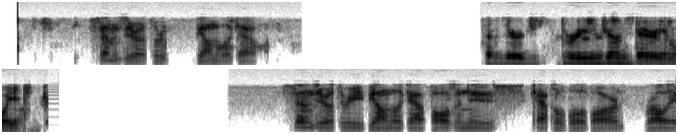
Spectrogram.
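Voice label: Wake Forest Police Dispatch, p25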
